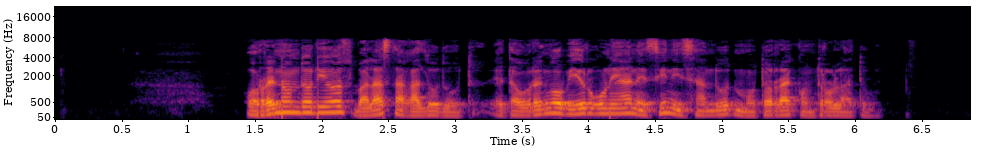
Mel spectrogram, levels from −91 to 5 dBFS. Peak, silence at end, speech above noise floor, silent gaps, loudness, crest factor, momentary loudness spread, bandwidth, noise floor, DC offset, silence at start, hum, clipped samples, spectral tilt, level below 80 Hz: -8 dBFS; 0.7 s; 57 dB; none; -27 LUFS; 22 dB; 10 LU; 8.2 kHz; -84 dBFS; under 0.1%; 1.45 s; none; under 0.1%; -5.5 dB/octave; -58 dBFS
